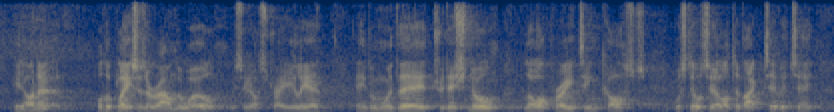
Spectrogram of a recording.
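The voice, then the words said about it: British accent. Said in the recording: “you'll have picked up from my accent, I'm from the UK”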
